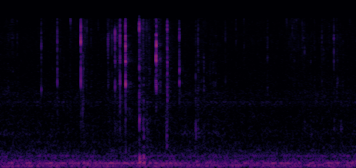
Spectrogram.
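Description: A metal blade carves a purple translucent glycerin soap bar held in fingers with dark nails, slicing small cubes from its scored surface. Soft, crisp clicks and snaps sound in an irregular cluster, bright and very short, over a quiet low hum.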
